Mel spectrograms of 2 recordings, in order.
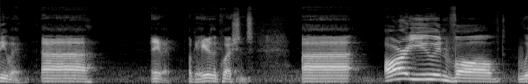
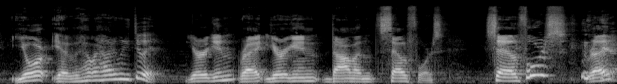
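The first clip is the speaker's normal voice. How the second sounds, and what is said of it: Imitated Swede doing Norwegian accent. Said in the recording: “my imitation of Nils doing a Norwegian ... Swedish Nils's imitation of a Norwegian accent”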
